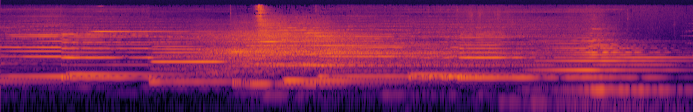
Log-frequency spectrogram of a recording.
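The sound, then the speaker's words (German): A glockenspiel plays a bright melody over sustained orchestral-style music in film sound design, steady and fairly loud throughout, with no voices. “Bei diesem Glockenspiel musste ich so ein bisschen an Kevin allein zu Hause denken.”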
